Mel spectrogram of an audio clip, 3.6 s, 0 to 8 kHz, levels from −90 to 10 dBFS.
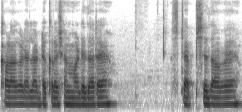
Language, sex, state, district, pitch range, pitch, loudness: Kannada, male, Karnataka, Bellary, 140-145 Hz, 140 Hz, -14 LUFS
